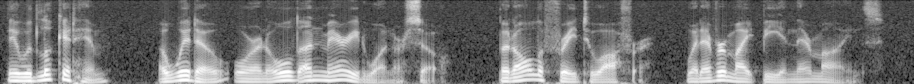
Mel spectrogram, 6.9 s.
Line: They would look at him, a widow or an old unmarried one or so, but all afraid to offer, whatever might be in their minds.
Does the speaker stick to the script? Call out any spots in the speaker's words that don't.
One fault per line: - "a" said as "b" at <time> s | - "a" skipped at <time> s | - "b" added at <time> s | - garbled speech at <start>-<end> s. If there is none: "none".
none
